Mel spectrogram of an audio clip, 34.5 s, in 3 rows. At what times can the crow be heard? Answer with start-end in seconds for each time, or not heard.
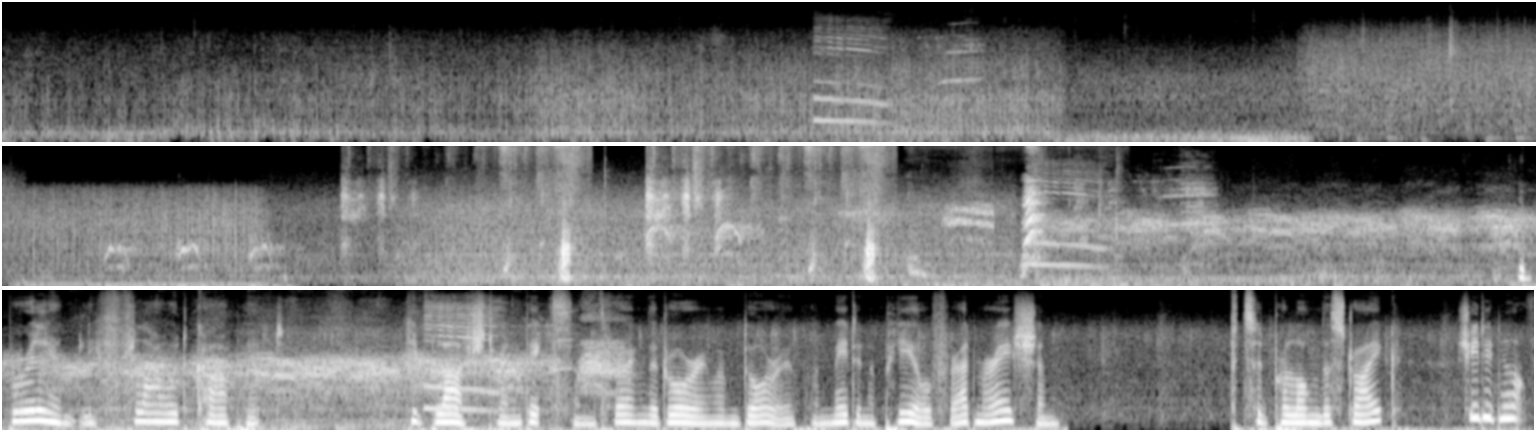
16.3-27.8.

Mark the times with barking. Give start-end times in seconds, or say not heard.
12.2-20.4.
